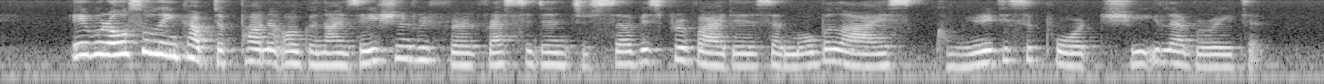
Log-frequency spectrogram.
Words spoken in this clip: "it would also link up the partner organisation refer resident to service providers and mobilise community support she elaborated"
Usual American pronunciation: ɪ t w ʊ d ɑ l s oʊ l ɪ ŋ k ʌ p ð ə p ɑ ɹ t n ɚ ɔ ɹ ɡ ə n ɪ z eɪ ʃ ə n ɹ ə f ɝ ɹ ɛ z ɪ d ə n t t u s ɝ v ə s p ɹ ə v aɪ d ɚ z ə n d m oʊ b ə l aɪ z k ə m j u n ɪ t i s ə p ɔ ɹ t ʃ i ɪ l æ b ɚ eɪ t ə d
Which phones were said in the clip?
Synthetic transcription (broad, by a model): ɪ t w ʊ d ɑ l s oʊ l ɪ ŋ k ʌ p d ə p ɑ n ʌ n ɔ ɹ ɡ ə n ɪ z eɪ ʃ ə n ɹ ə f ɝ ɹ ɛ s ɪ d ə n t t u s ɝ v ə s p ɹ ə v aɪ d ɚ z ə n m oʊ b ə l aɪ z k ə m j u n ɪ t i s ə p ɔ ɹ t ʃ i ɪ l æ b ɚ eɪ t ə d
